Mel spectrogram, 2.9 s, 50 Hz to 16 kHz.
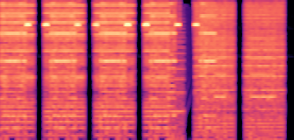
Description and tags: Punishments In Installments - Small Self-Scourgings -629
I had a goal for this pack. I wanted to be able to provide raw resources for anyone who may be interested in either making noise or incorporating noisier elements into music or sound design. A secondary goal was to provide shorter samples for use. My goal was to keep much of this under 30 seconds and I’ve stuck well to that in this pack.
For me noise is liberating. It can be anything. I hope you find a use for this and I hope you may dip your toes into the waters of dissonance, noise, and experimentalism.
-Hew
